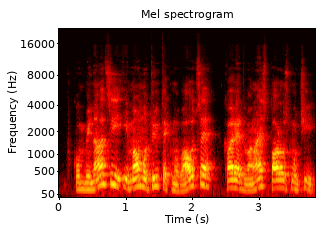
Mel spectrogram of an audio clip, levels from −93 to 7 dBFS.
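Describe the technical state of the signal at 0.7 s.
At 0.7 s the speech signal is intact, with no audible fault at that moment.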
